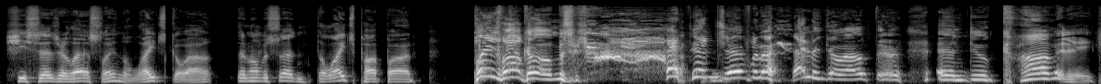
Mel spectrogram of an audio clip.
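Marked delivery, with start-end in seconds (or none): 4.7-5.6 loud, high mock announcer; mock announcer call. Lights pop on, comedians announced. 5.6-6.6 high shrieking laugh; burst of laughter. Real, not acted. Laughing at awkward comedy entrance. 6.7-11.0 loud, high, laughing through the words; laughing loudly. Real, not acted. Laughing while retelling awful moment.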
